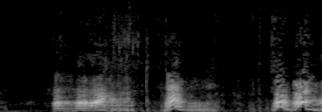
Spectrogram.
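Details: Kangal producing three loud, high-pitched barks, the first long and whining, the next two short and rising, separated by about a second of quiet.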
